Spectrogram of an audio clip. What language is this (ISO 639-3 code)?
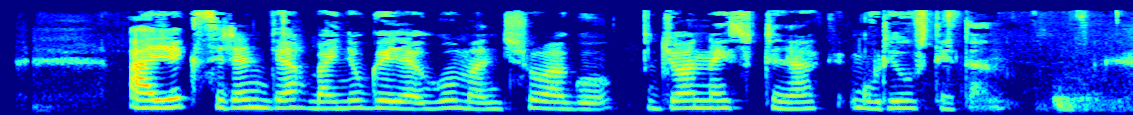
eus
